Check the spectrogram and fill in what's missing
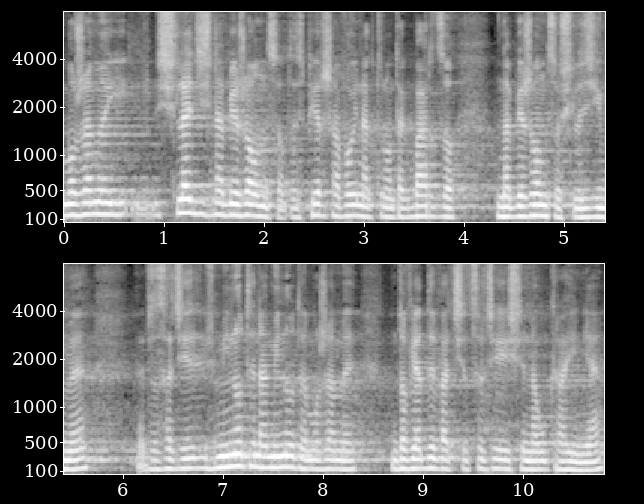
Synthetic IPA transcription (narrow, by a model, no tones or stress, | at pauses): mɔʐɛmɘɕlɛd͡ʑit͡ɕnabʲjɛʐɔnt̪sɔt̪ɔjɛst̪pʲjɛɾfʂavɔjnakt̪uɾɔ̃w̃t̪aɡ̚baɾd̪zɔ | nabʲjɛʐɔnt̪sɔɕlɛd͡ʑimɘ | vzas̬ad͡ʑɛvmʲinut̪ɘnamʲinut̪ɛmɔʐɛmɘ | d̪ɔvʲjad̪ɘvat͡ɕɕɛt̪sɔd͡ʑejɛɕɛnaukɾajiɲɛ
